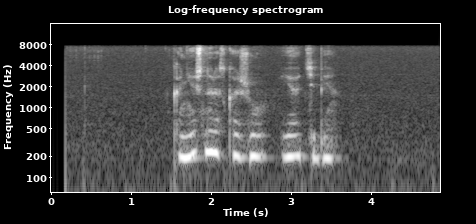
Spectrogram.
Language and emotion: Russian, neutral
